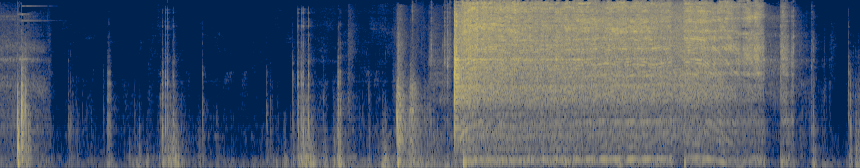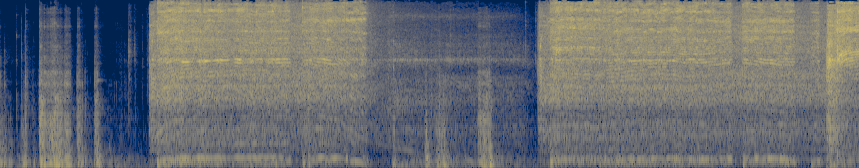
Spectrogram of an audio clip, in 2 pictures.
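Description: Angle grinder cutting scrap steel held in a bench vise, in three runs of a few seconds each, the motor winding down after the first two. Before the first run, about five seconds in, there are light knocks and clicks of the steel being handled in the vise.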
